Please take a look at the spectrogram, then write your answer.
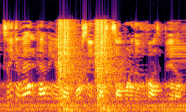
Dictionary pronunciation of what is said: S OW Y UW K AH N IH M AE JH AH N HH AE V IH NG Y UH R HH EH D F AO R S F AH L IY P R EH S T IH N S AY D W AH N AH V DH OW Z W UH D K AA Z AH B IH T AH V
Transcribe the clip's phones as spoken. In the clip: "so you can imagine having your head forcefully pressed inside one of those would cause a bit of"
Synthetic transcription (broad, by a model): S OW Y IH K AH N IH M AE JH AH N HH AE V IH NG Y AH R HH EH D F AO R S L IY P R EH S IH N S AY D W AH N AH V DH OW Z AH K AA Z AH B IH T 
